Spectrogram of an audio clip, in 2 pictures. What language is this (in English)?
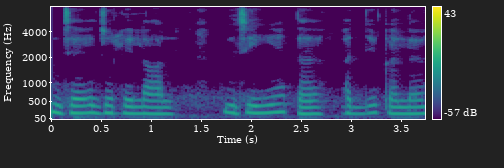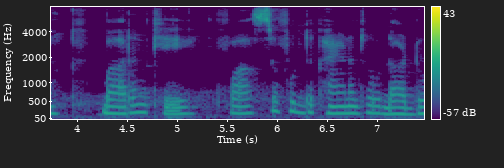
Sindhi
